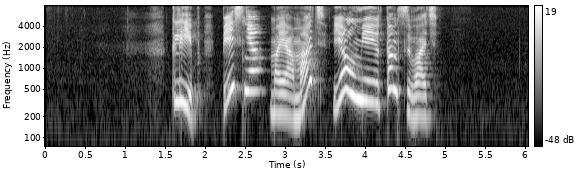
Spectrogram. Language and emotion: Russian, positive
